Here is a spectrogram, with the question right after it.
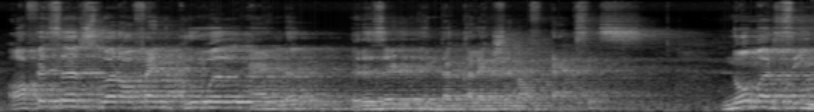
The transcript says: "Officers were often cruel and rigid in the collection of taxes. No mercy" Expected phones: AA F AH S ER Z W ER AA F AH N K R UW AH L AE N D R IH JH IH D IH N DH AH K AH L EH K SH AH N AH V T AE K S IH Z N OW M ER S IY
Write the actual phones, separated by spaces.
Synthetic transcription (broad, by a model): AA F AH S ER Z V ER AA F AH N K R UW AH L AE N D R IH Z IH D IH N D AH K AH L EH K SH AH N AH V T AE K S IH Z N OW M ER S IY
